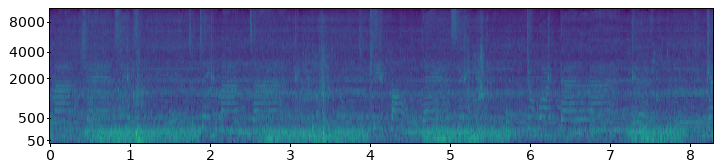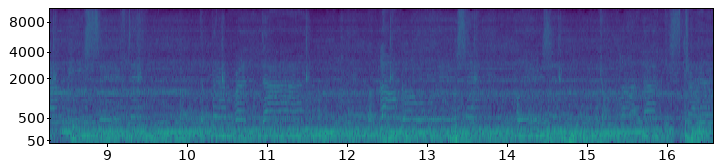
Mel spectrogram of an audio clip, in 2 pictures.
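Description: DEVELON excavator's engine and hydraulics running under load as the bucket knocks down a concrete-block retaining wall, with scattered knocks and clatter of blocks falling onto the rubble. Background music plays over it.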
